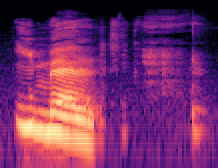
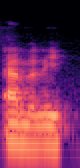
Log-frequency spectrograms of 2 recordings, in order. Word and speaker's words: Emilie: I thought it's pronounced email. Don't judge me. Consider how many French names are there. I thought that's a French name too. Oh well. Now we know it's Emilie, not what I just said.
